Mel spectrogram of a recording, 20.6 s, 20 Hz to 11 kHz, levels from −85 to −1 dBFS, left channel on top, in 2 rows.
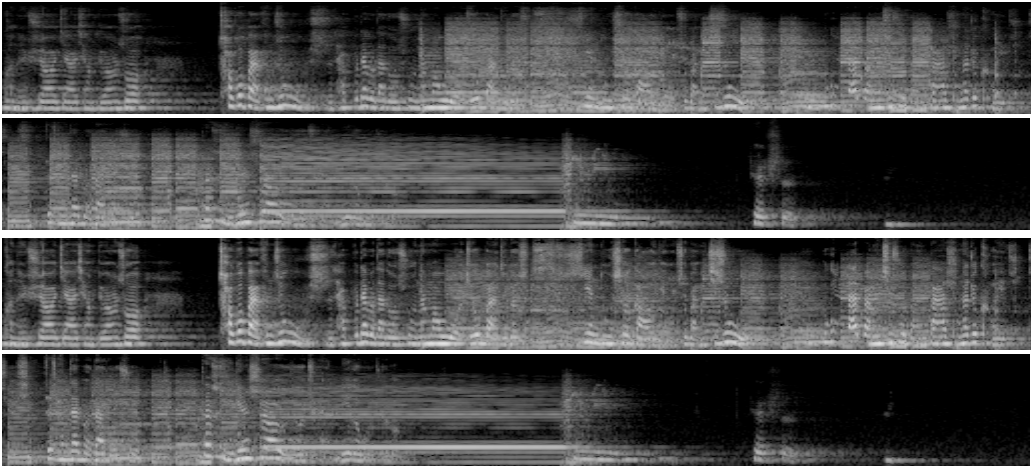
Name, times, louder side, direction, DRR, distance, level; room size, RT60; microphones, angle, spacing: voice 1, 0.0-1.5 2.2-7.6 8.2-11.7 12.3-14.3 19.1-19.2, right 3 dB, 85° right, 0.8 m, -26 dB
sound 1, 4.2-16.4, equal, 20° left, 0.9 m, -30 dB
voice 2, 8.0-8.4 16.0-17.0 17.8-18.3, left 3 dB, 75° left, 0.9 m, -32 dB
18.5 x 15.0 x 9.7 m
head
